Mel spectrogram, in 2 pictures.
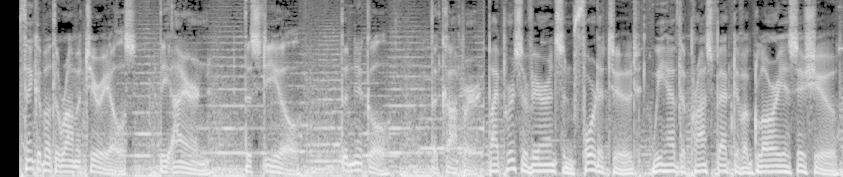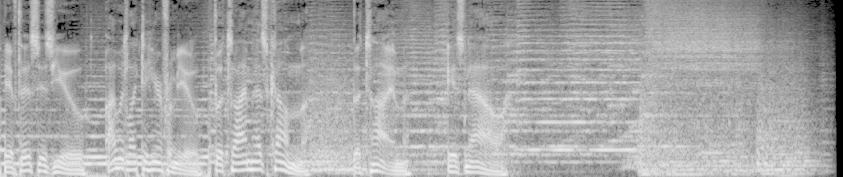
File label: Narration Industrial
